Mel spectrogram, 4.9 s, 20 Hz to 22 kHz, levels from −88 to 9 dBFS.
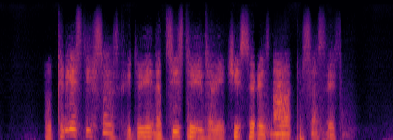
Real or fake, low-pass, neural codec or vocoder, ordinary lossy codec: fake; 19.8 kHz; codec, 44.1 kHz, 0.9 kbps, DAC; none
